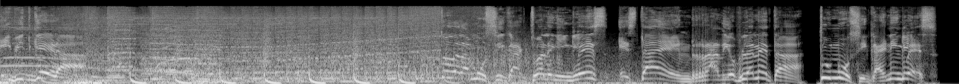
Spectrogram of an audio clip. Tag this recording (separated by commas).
Speech, Music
